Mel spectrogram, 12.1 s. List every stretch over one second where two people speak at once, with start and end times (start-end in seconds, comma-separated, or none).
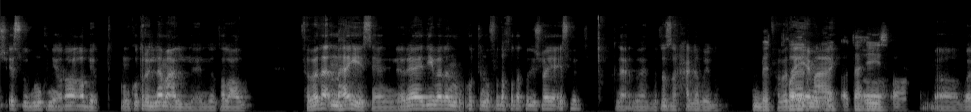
9.6-11.2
